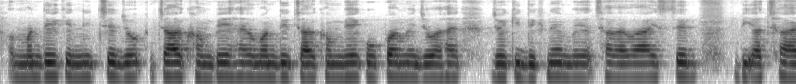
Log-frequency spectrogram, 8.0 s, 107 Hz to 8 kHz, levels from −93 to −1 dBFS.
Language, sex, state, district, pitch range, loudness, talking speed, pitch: Maithili, male, Bihar, Supaul, 150-160 Hz, -22 LUFS, 205 wpm, 155 Hz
